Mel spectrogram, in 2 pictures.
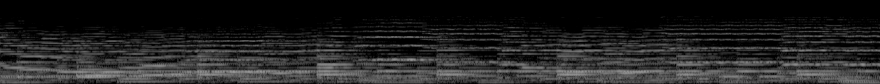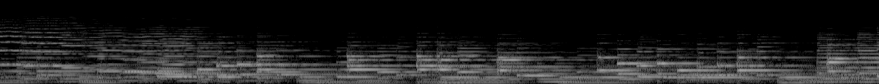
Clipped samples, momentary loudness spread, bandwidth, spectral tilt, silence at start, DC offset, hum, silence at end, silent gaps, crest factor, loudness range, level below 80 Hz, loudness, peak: under 0.1%; 5 LU; 10 kHz; -5 dB/octave; 0 s; under 0.1%; none; 0 s; none; 16 dB; 2 LU; -58 dBFS; -33 LUFS; -18 dBFS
